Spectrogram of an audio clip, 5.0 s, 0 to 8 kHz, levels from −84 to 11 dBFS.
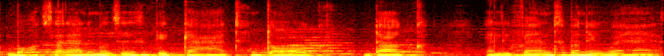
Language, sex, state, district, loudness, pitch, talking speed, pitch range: Hindi, female, Bihar, Katihar, -12 LUFS, 195 Hz, 145 wpm, 190-200 Hz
